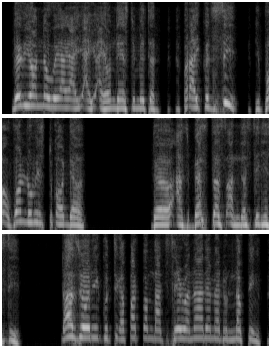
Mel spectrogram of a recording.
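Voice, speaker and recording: A man with an extremely high pitch speaks at a fairly quick pace with ordinary pitch variation, the sound dry and close with no echo. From Saint Lucia, Castries. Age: 60s. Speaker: local resident giving endorsement. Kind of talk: political rally speech. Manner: halting, repetitive.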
